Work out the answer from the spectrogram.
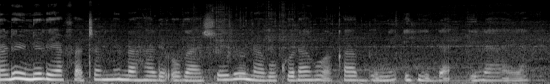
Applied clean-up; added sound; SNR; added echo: none; Engine / Vehicle; 18 dB; none.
